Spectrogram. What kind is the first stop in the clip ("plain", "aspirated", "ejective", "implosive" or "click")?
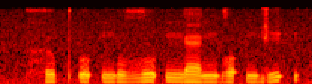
ejective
